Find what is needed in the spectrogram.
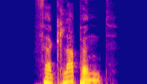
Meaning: present participle of verklappen
- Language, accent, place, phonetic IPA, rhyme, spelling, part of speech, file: German, Germany, Berlin, [fɛɐ̯ˈklapn̩t], -apn̩t, verklappend, verb, De-verklappend.ogg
